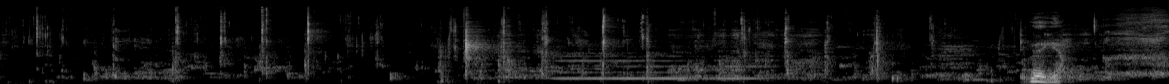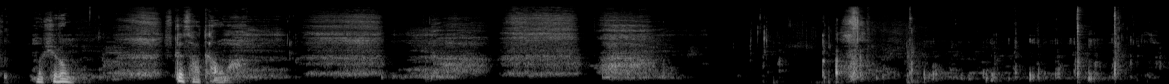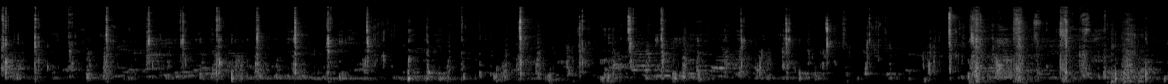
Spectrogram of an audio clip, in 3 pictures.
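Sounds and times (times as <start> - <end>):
open-mouth chewing: 0.0 - 13.4, 14.0 - 35.0
man breathing heavily: 14.0 - 18.5.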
